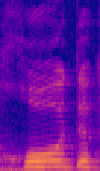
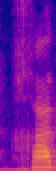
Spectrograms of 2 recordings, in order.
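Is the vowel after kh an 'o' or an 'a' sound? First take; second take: o; a. First: The vowel after kh sounds like 'o'. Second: The vowel after kh sounds like 'a'. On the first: This is the modern pronunciation. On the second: This is the old pronunciation.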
